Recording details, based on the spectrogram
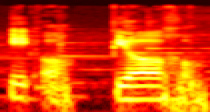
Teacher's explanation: También vocal cerrada con vocal abierta. Se juntan. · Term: diptongo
